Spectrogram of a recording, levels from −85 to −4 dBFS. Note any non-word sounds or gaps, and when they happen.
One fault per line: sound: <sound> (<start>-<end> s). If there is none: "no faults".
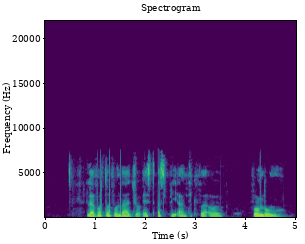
sound: dropout (2.2-2.3 s)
